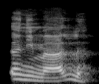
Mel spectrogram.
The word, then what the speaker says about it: animal: Outras consoantes que são pronunciadas no final, neuf, o F eu vou pronunciar, animal, eu vou pronunciar o L, com esse som do L, né?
